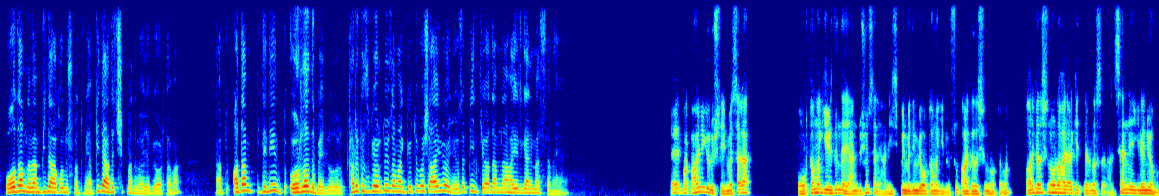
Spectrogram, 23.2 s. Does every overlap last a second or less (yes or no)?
yes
